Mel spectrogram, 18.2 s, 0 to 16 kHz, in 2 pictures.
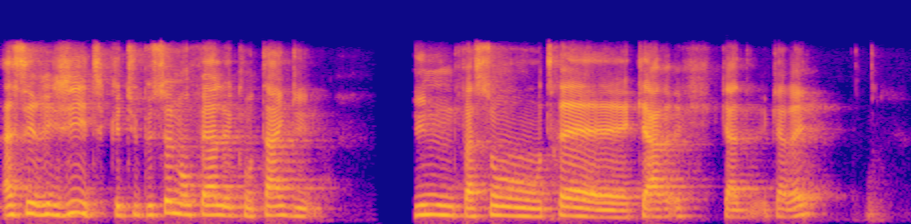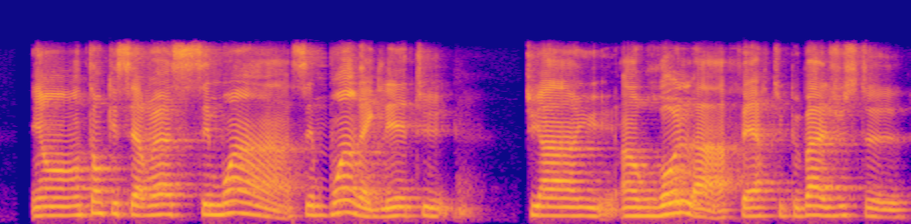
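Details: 22-year-old man, French-speaking student, who stutters and began working on his stutter in his last year of high school; stuttering.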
